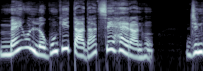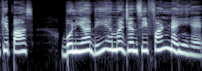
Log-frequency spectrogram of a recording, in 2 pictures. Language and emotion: Urdu, surprised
